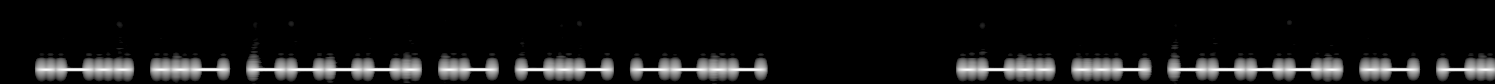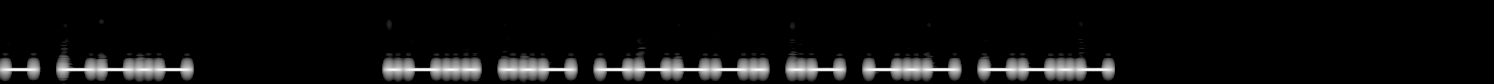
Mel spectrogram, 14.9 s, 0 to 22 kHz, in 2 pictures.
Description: Morse code, heard as a keyed tone, about 25 wpm, 700 Hz. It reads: LU9AKQ LU9AKQ LU9AKQ
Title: DXCC-100 Call Signs - 6 Characters - Repeated 3x - 25wpm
